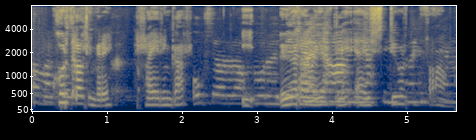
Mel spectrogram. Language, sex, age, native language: Icelandic, male, 12, Icelandic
